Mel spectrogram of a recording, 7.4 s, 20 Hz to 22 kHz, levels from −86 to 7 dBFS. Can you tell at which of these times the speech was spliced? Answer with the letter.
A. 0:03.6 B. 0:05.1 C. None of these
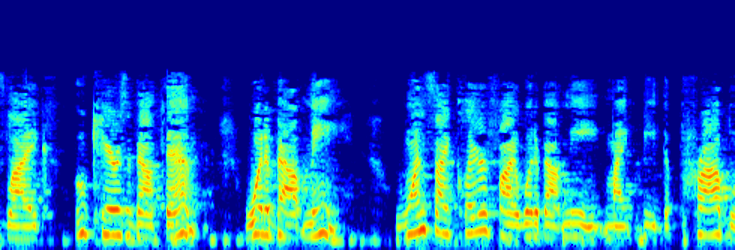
C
